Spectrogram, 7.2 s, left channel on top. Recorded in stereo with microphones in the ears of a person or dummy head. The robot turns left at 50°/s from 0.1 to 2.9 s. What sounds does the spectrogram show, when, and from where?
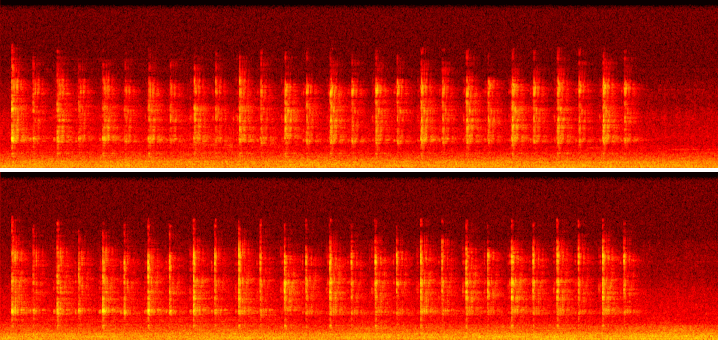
0.1 s ticking: 10° left (ahead or behind), 3.5 m; by 6.3 s 45° right (ahead or behind), 3.5 m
